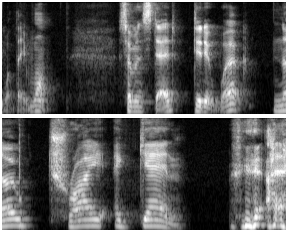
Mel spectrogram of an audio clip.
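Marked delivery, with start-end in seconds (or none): 2.7-4.6 drawn out, very slow, each word weighed; emphatic and slow. Shown as a demonstration. Coach stressing to keep trying, very slow. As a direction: lean on it slowly so it sinks in. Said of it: "I can't stress that enough".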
